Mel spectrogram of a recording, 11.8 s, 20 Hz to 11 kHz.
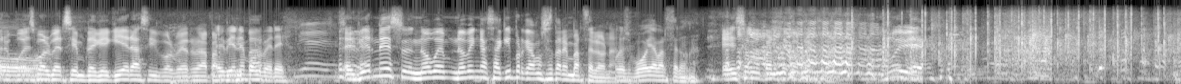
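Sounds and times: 
speech: 0.3 - 9.5
laughter: 7.2 - 11.8
audience applause: 7.9 - 11.8.

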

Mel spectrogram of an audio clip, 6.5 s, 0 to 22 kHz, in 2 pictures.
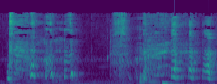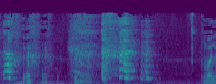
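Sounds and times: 
ill woman having a coughing fit: 0.1 - 2.8, 4.7 - 5.6
laughter: 0.1 - 5.7
speech: 2.1 - 4.5
strained breaths: 4.3 - 4.8.

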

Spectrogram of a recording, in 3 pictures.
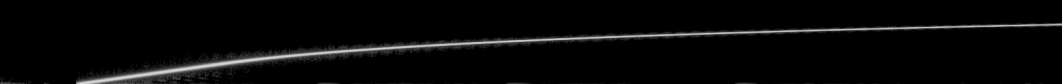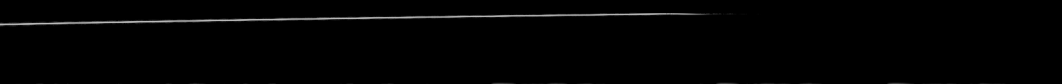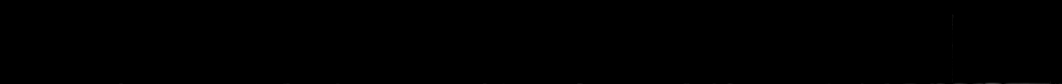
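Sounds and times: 
rising pure sine tone from a hearing age test: 0.8 - 17.8.

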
